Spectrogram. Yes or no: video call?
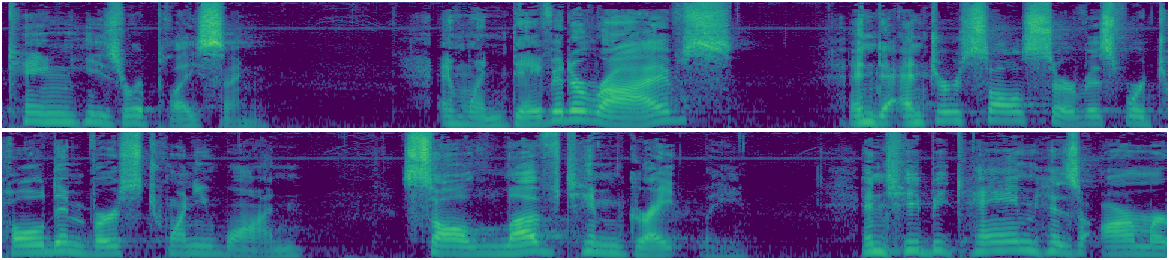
no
